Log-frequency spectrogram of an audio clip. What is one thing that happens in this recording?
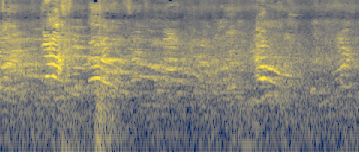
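Young children shout and squeal excitedly nearby.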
